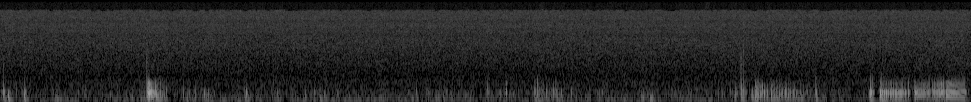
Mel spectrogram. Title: My stomach is really hungry #hunger #stomach #growling #hungry #emptystomach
